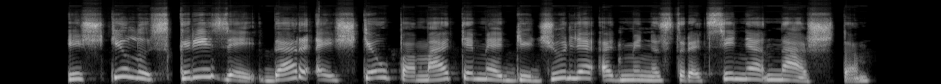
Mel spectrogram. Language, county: Lithuanian, Klaipėda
